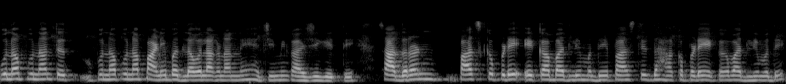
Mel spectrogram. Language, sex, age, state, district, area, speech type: Marathi, female, 30-45, Maharashtra, Osmanabad, rural, spontaneous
